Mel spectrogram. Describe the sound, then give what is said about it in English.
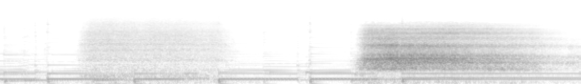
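A deep breath in and out comes as two long, airy breath sounds, the second louder and fuller, over a soft, steady tonal background. “took another dragon breath, calming her body in and out”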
